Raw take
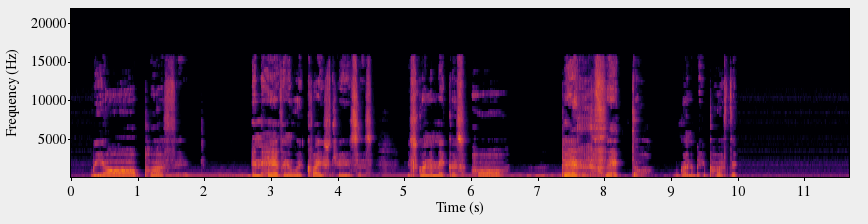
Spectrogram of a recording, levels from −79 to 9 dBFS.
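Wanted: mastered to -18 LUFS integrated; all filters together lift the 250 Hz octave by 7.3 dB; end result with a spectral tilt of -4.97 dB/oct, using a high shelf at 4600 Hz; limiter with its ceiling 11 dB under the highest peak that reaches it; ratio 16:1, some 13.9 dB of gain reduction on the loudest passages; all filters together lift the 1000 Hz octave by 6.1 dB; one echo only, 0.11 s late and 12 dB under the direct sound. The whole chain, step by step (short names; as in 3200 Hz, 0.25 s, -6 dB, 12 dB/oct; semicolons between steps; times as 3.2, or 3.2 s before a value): bell 250 Hz +8.5 dB; bell 1000 Hz +7 dB; high shelf 4600 Hz -7 dB; compressor 16:1, threshold -24 dBFS; limiter -22 dBFS; echo 0.11 s -12 dB; gain +15 dB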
